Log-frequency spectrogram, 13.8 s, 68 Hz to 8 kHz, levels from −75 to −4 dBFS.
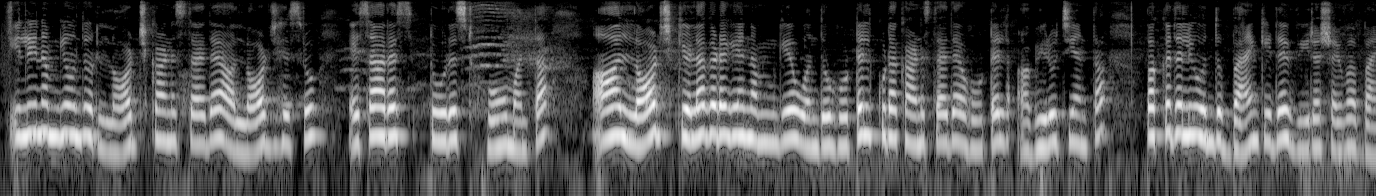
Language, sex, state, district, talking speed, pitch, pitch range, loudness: Kannada, female, Karnataka, Raichur, 120 wpm, 260 Hz, 230-290 Hz, -17 LUFS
